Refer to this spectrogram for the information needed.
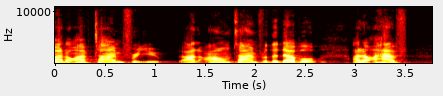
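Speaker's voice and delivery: ordinary talk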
